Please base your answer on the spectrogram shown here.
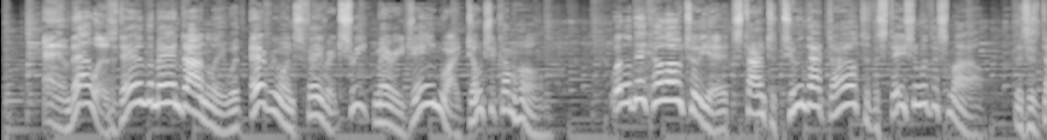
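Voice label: Commercial; Meadow Gold Farm Report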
